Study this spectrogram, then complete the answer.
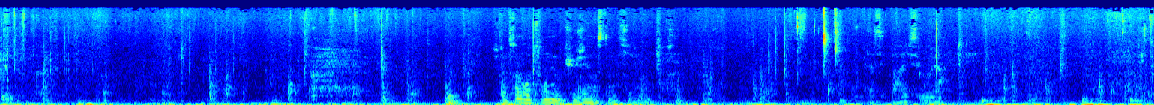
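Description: Footsteps walk slowly across a hard floor.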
